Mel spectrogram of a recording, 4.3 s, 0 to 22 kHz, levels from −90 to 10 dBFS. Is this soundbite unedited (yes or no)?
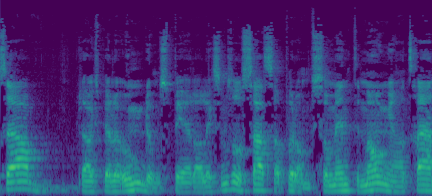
yes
